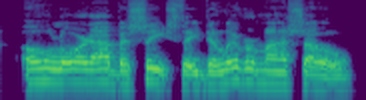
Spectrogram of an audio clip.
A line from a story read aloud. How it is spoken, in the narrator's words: he cried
